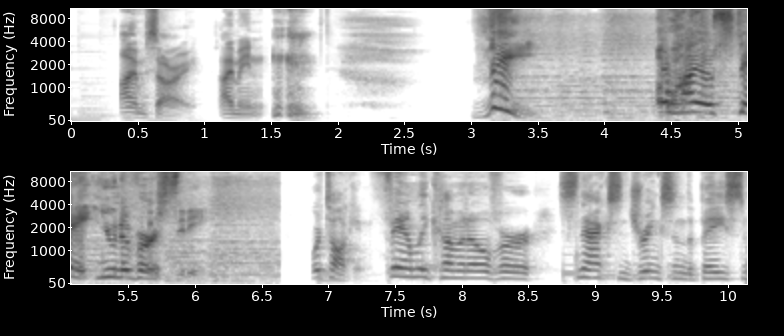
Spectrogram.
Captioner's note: inhale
